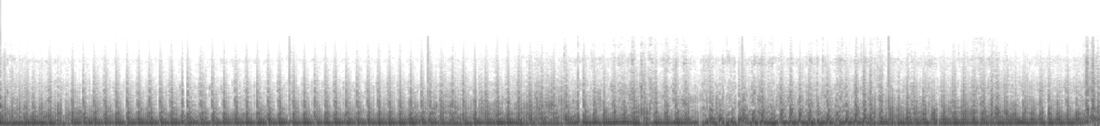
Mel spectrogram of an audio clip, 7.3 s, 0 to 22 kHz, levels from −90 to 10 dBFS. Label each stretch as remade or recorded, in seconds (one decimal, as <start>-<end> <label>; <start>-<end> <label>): 0.0-4.7 remade; 4.7-5.8 recorded; 5.8-7.3 remade

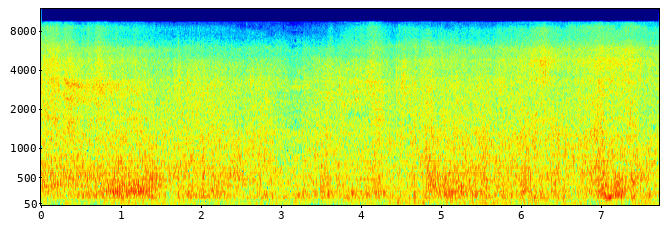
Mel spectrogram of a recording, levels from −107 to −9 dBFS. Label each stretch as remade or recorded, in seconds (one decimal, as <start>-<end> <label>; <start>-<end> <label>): 0.0-2.8 recorded; 2.8-4.3 remade; 4.3-7.7 recorded

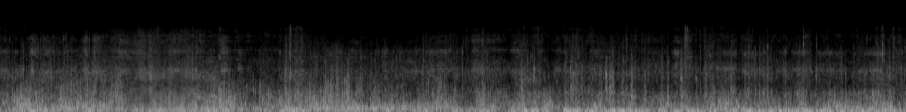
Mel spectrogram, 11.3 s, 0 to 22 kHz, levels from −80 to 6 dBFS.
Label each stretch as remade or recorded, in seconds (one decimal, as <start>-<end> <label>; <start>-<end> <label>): 0.0-1.6 recorded; 1.6-2.4 remade; 2.4-11.3 recorded

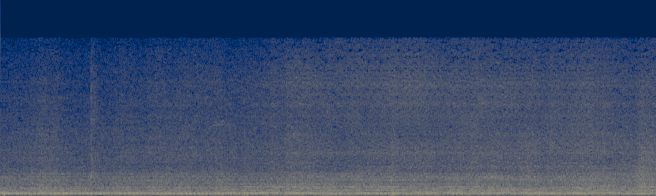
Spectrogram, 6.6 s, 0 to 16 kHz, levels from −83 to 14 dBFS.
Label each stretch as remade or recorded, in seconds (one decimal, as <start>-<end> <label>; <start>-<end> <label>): 0.0-2.7 recorded; 2.7-6.6 remade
